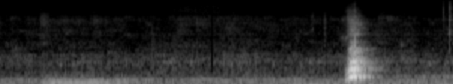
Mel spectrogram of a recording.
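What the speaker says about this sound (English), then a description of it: "My dogs are going nuts." After a low rumble, one dog gives a single sharp, close bark that stands out against an otherwise quiet room.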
